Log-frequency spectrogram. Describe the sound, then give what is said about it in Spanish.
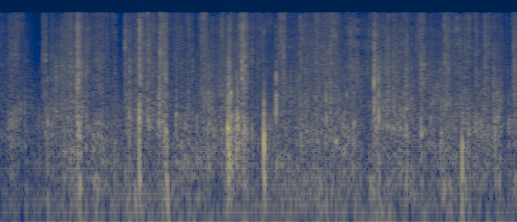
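Horses' hooves, of the horses of Ramesses II's army, clip-clop steadily over hard ground, a busy, uneven patter of sharp knocks as several animals seem to move together at a walk, moderately loud. “acompañados por los caballos del ejército de Ramsés II”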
